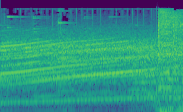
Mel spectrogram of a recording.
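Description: A siren-like tone with many overtones, rising steadily in pitch: a build-up effect in a roller coaster's ride soundtrack at the launch.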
